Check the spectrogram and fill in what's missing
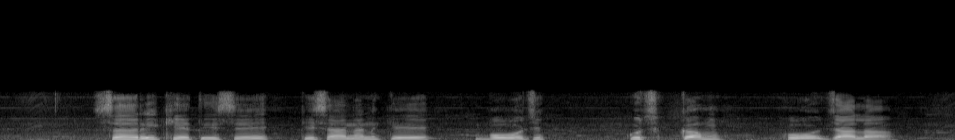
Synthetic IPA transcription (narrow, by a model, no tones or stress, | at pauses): səɦɾikʰeːt̪ise | kɪsaːnənke | boːd͡ʒ | kʊt͡ʃʰkəm | hod͡ʒaːlaː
